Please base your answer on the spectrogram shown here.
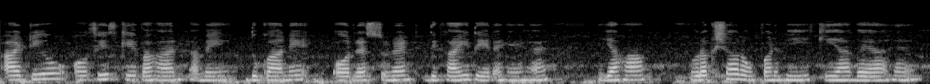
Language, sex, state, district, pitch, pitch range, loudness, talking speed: Hindi, female, Rajasthan, Bikaner, 200 Hz, 195-210 Hz, -17 LUFS, 115 wpm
